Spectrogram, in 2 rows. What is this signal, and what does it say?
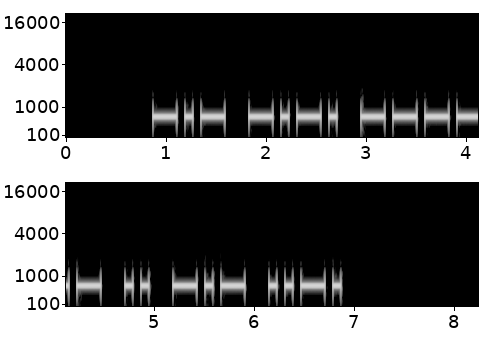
Morse code, heard as a keyed tone, about 15 wpm, 700 Hz. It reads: KC0IKF
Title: USA Call Signs - 6 Characters - Repeated 3x - 15wpm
